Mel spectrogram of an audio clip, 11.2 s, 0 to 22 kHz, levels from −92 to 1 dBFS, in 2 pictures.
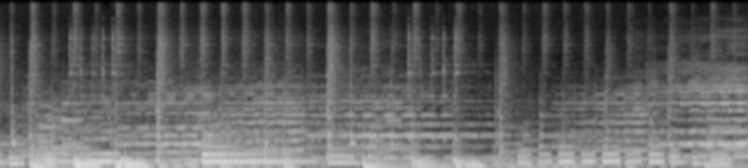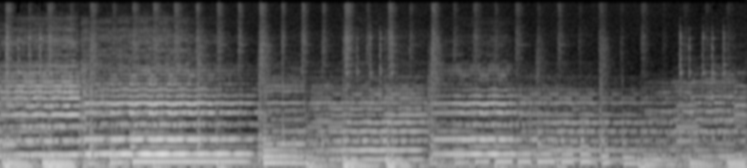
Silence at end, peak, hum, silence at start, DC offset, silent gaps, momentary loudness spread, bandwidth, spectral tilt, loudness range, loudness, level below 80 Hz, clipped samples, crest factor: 0 s; -6 dBFS; none; 0 s; under 0.1%; none; 10 LU; over 20 kHz; -6.5 dB/octave; 5 LU; -22 LUFS; -28 dBFS; under 0.1%; 16 dB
